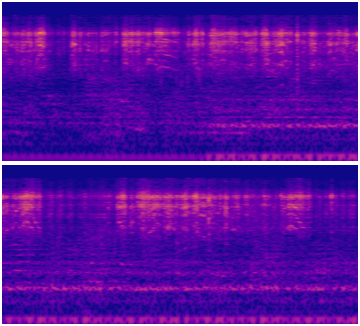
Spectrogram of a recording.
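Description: Small motors in a string-driven PVC-pipe robotic hand whirring as the fingers move, with gritty high chattering throughout. A low buzz comes in about two seconds in and holds steady.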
